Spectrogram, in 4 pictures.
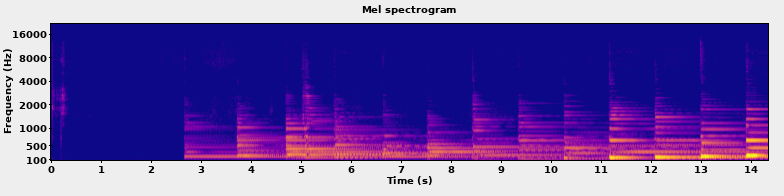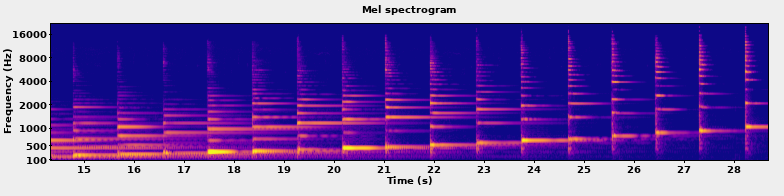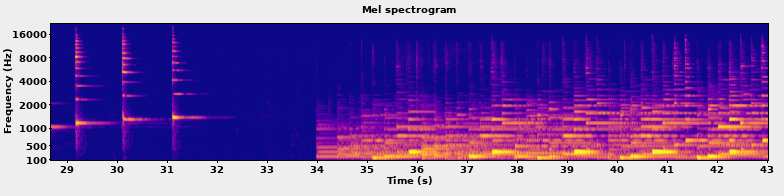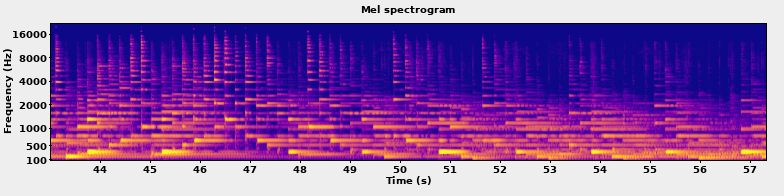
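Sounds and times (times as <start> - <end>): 
harp: 2.6 - 32.5, 34.0 - 57.3.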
